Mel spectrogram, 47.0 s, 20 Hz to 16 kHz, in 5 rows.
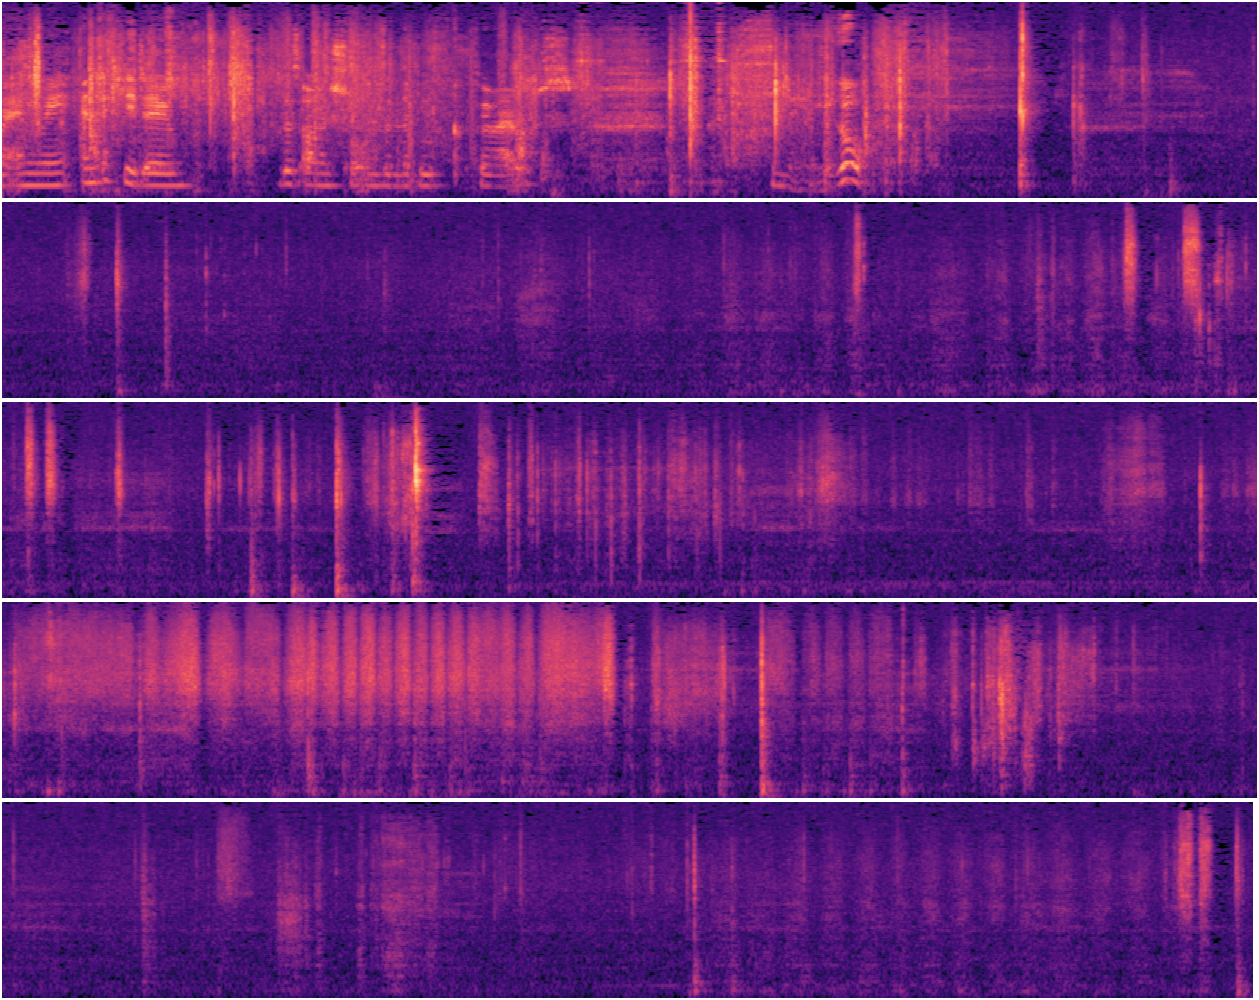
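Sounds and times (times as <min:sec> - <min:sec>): paper rustling and tapping: 0:00.2 - 0:04.3.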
